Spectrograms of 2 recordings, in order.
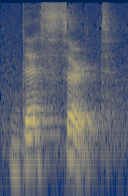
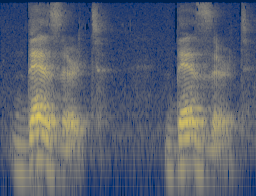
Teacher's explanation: cambió la sílaba tónica ahora es la primera sílaba y la s suena como un zumbido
